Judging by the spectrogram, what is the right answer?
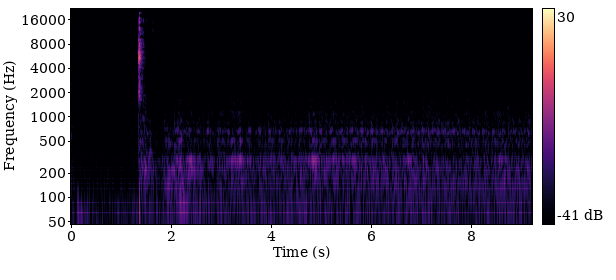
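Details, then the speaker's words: Weiye (Skyri) 17-inch USB mini ceiling fan, about 6 months old, after a repair that cured a motor clicking: one switch click, then a faint steady hum; slight noise from the top hanging hook, otherwise quiet and smooth. "a little sound coming from the hook up at the top it's nice and quiet"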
